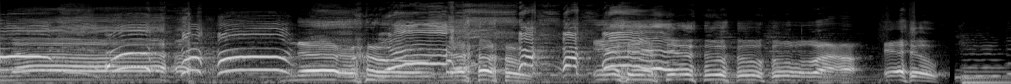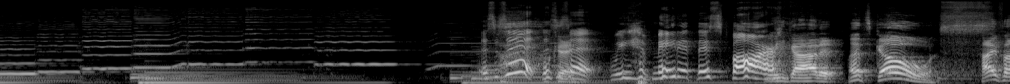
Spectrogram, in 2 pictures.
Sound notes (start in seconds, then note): 1.3 laughs; 9.7 violin music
